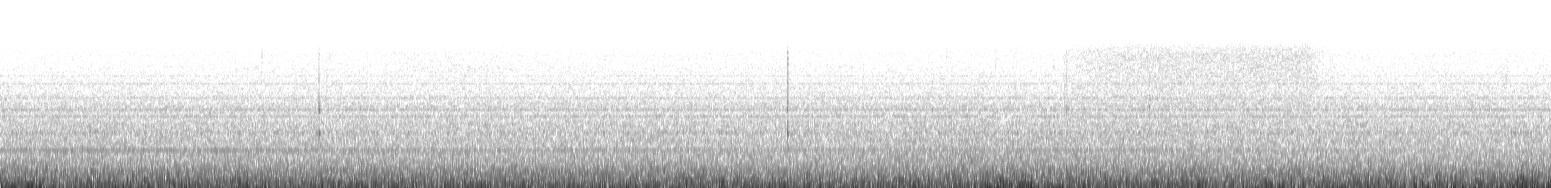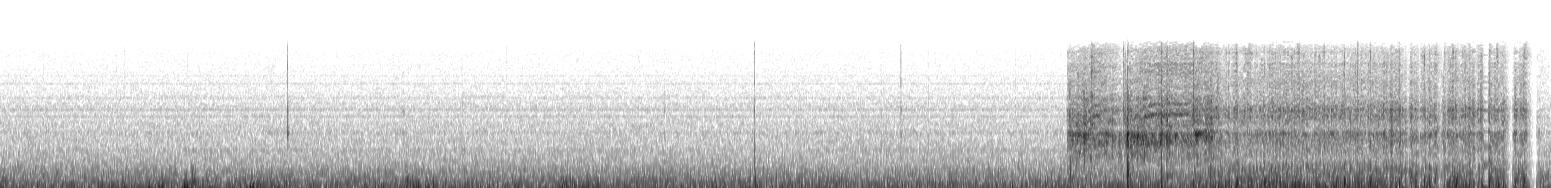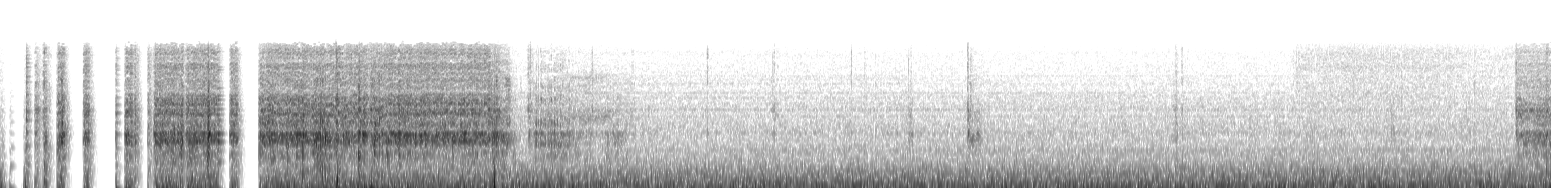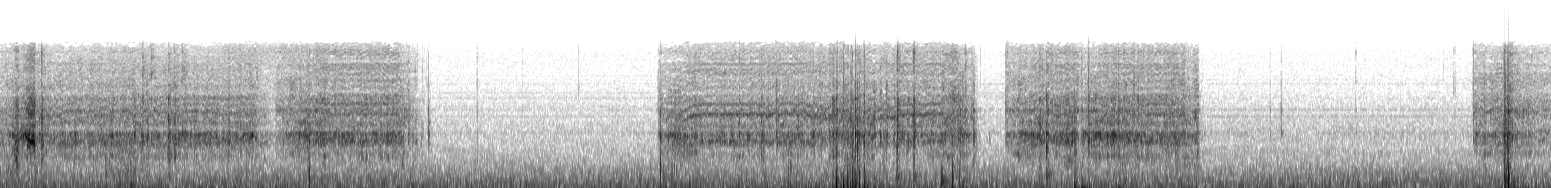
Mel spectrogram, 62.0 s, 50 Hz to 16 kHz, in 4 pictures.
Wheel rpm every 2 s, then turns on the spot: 0, 0, 0, 0, 0, 0, 0, 0, 0, 0, 0, 0, 0, 60, 80, 60, 110, 110, 30, 0, 0, 0, 10, 70, 80, 0, 90, 100, 100, 0, 30.
36-38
